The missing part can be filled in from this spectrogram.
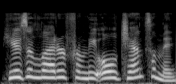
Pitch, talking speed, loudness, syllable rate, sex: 290 Hz, 240 wpm, -15 LUFS, 6.5 syllables/s, female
